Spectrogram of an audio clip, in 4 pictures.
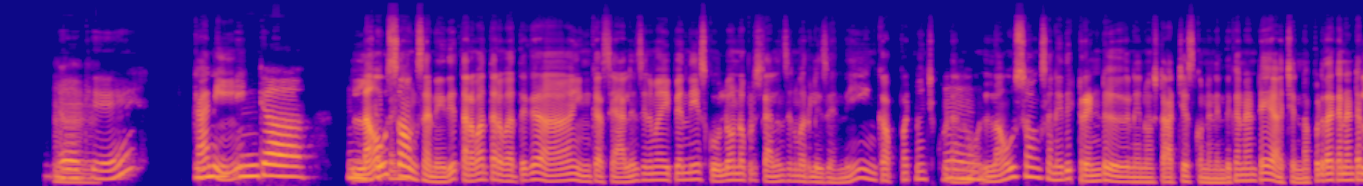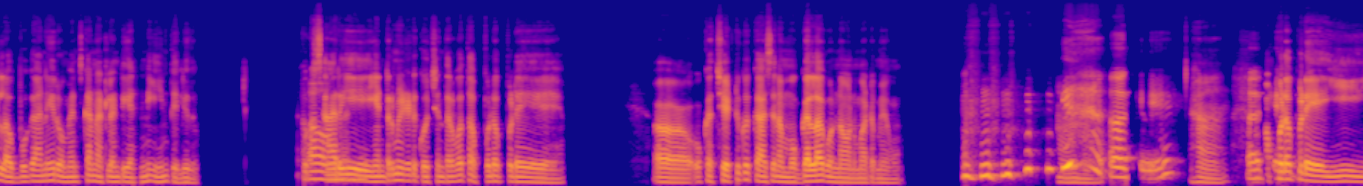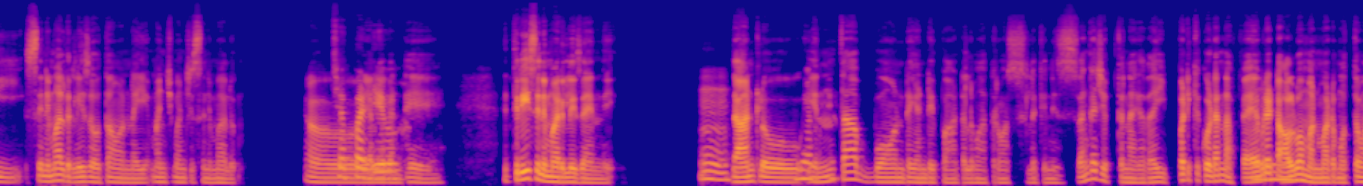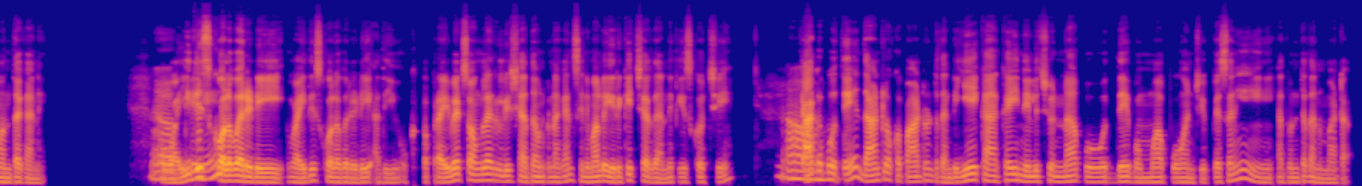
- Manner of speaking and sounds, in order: in English: "లవ్ సాంగ్స్"; in English: "రిలీజ్"; in English: "లవ్ సాంగ్స్"; in English: "ట్రెండ్"; in English: "స్టార్ట్"; in English: "లవ్"; in English: "రొమాన్స్"; tapping; giggle; in English: "రిలీజ్"; other background noise; in English: "రిలీజ్"; in English: "ఫేవరెట్ ఆల్బమ్"; in English: "ప్రైవేట్ సాంగ్‌లా రిలీజ్"
- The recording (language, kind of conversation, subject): Telugu, podcast, మీకు గుర్తున్న మొదటి సంగీత జ్ఞాపకం ఏది, అది మీపై ఎలా ప్రభావం చూపింది?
